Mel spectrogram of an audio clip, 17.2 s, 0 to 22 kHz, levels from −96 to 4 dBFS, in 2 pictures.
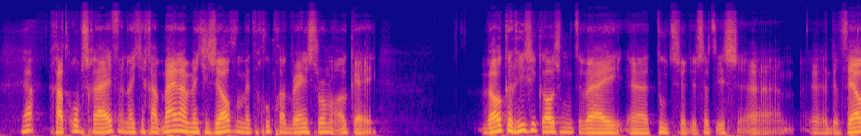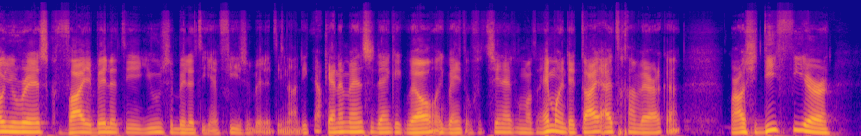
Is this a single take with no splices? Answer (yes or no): yes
